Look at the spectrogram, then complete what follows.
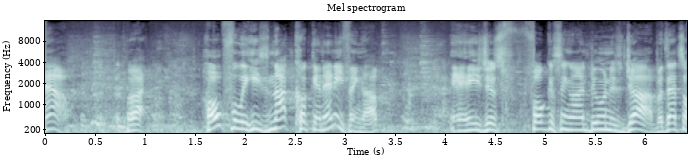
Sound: laughing

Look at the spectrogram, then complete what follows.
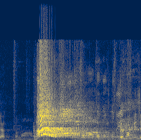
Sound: cries

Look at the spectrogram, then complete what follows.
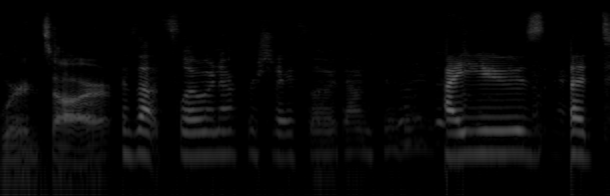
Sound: people talking in the room

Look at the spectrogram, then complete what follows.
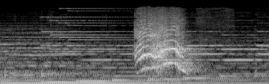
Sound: yelps; screams

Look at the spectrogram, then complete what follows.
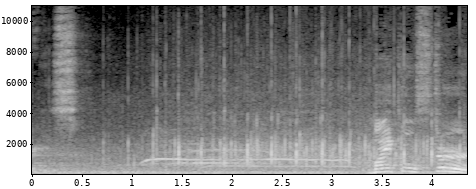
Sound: applause and cheering

